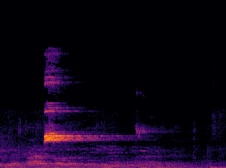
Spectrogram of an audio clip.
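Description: A loud, high-pitched sneaker squeak on the hardwood basketball court about half a second in, fading over about a second, under faint chatter in the gym.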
